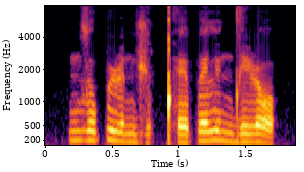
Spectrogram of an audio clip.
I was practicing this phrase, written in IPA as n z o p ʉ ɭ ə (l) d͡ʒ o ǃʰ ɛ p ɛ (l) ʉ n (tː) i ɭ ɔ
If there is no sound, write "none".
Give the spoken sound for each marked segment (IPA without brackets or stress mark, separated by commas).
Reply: n, l, d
